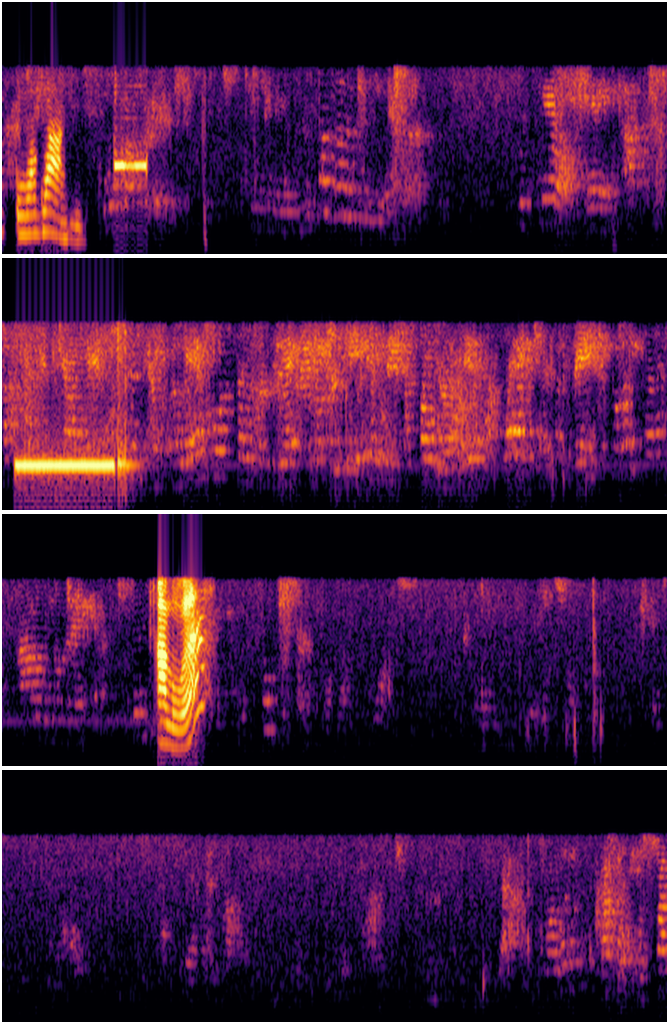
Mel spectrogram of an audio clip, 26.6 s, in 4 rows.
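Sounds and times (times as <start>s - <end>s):
speech: 0.2s - 1.0s, 14.8s - 15.4s
telephone system signal beep: 1.2s - 1.5s, 6.8s - 8.0s.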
